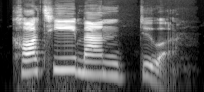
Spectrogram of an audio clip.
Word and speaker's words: Cartimandua: So we are going to talk about Cartimandua. I'm pretty sure that's actually how to pronounce her name.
